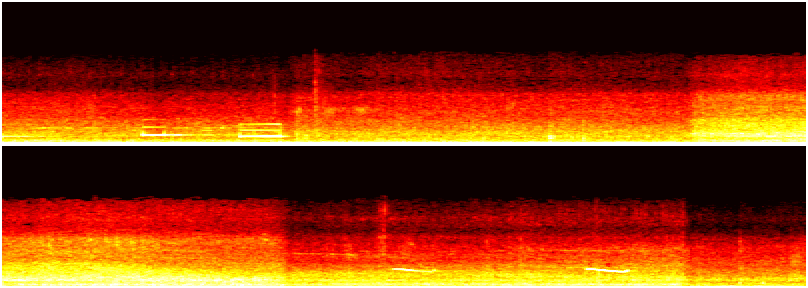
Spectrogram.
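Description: Cars drive past on a street nearby.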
